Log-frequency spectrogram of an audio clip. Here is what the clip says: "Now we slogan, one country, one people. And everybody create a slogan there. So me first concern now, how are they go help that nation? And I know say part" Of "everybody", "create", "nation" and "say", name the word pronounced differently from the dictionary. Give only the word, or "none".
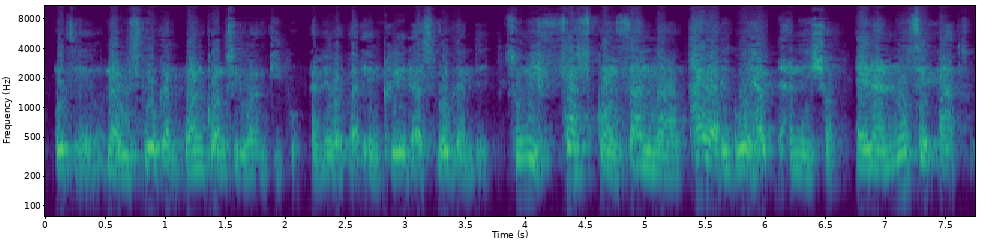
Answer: everybody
